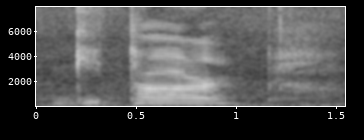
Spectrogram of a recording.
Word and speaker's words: guitar: letter is letter U let you can also be silent to in a word like guitar guilty tongku got guess yep we're not pronounce the letter U in the word right so the less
